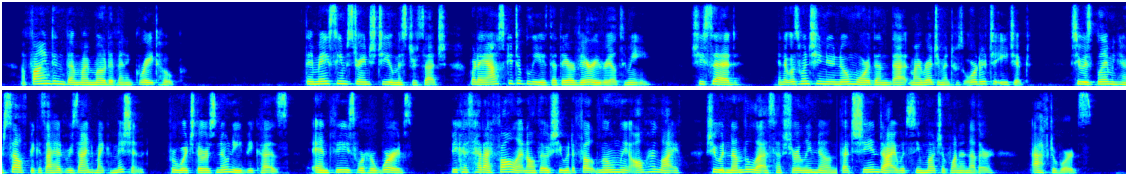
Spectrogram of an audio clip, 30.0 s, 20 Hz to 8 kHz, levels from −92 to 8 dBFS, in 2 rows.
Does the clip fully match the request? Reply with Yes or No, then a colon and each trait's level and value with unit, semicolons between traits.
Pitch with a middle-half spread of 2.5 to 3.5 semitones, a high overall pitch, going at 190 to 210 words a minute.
Yes: average, 3.0 semitones; high, 195 Hz; fast, 205 wpm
